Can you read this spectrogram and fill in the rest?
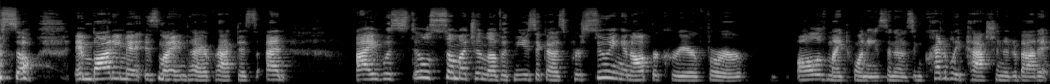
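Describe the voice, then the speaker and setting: Woman voice coach, 30s, bright tone; sincere guest on a podcast interview. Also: medium pitch. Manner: earnest, heartfelt storytelling.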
